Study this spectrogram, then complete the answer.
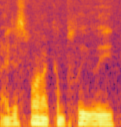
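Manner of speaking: ordinary talk, nothing marked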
